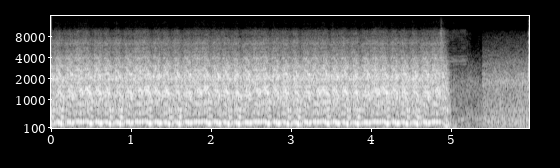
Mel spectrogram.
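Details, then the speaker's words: Nissan Patrol RD28 diesel after cylinder head refit, very cold day, pump primed and glowed several times: even, steady cranking for about five seconds that never catches; crank no start, same as before. "alright guys so unfortunately the Rd does not want to run it's doing the exact same thing that it did last time when I wouldn't start"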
